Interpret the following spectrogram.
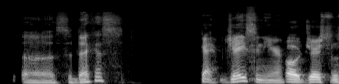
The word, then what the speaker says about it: Sudeikis: Sudeikis? Okay, Jason here. Oh, Jason Sudeikis. Yeah. Sudeikis.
